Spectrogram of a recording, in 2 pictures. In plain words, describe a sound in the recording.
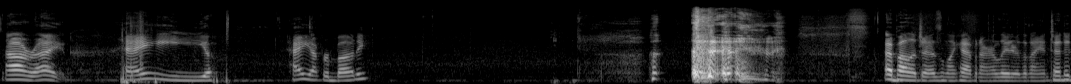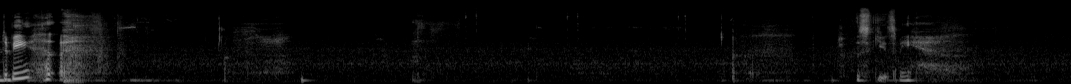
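A woman talks with animation into a close microphone.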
